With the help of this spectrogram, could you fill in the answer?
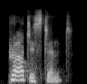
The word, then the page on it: Protestant: Indian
